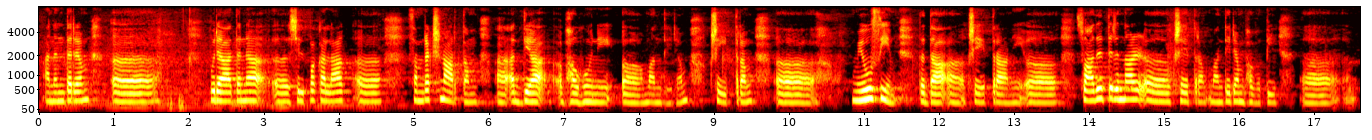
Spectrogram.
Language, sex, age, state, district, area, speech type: Sanskrit, female, 18-30, Kerala, Malappuram, rural, spontaneous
